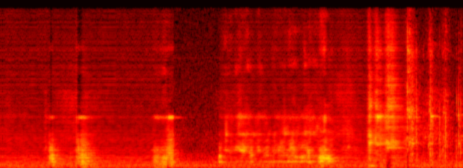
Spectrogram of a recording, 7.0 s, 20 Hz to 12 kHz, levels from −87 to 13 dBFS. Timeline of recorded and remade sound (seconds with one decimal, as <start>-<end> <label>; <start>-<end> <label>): 0.0-2.6 remade; 2.6-3.3 recorded; 3.3-6.1 remade; 6.1-7.0 recorded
